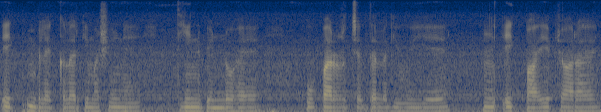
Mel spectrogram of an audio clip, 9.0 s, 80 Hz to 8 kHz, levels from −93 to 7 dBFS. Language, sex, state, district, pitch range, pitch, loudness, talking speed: Hindi, male, Jharkhand, Jamtara, 100-110 Hz, 105 Hz, -36 LUFS, 125 wpm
